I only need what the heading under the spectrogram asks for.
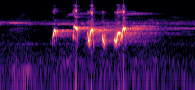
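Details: Bulbul in a cage, used as a trapping decoy, delivers one brisk, bubbly phrase of clear whistled notes: a steady first note, then rapid tumbling syllables, all over within about a second, then silence.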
